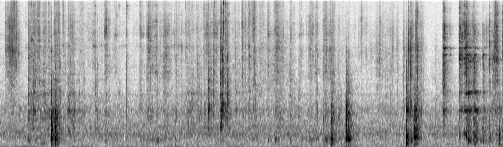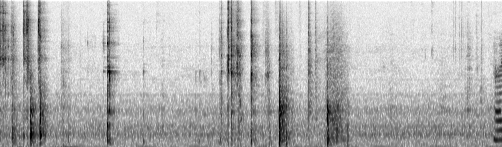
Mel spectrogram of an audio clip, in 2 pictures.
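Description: Crisp freeze-dried mango slices being picked off a metal sheet pan and dropped into a glass mason jar: scattered light clicks, rattles and the odd sharper knock of pieces and fingers against glass and metal, thinning out near the end.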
